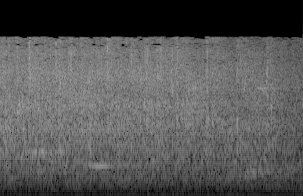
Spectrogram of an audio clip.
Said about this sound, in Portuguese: Se for, pode aplaudir a Deus com liberdade nessa noite.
